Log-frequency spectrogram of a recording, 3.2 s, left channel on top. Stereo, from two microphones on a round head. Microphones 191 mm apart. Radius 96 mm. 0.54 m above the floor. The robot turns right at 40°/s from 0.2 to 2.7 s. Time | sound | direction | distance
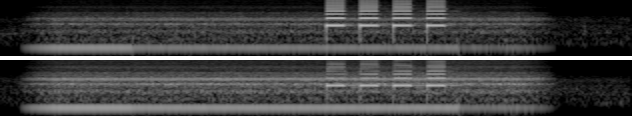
1.6 | an alarm clock | 40° left (ahead or behind) | 0.6 m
